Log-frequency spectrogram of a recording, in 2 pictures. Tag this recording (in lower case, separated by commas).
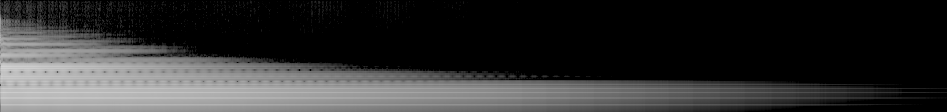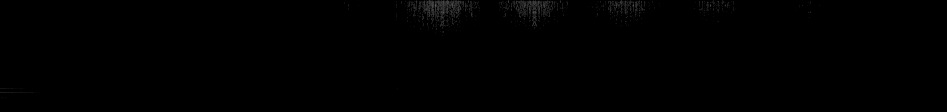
keyboard (musical), piano, musical instrument, music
